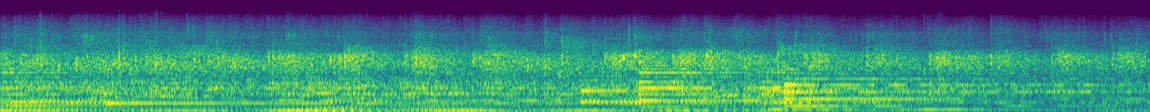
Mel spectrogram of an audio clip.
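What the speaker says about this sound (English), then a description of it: "Kindly clap for God." A church congregation at a Sunday service claps for God, a dense, sustained patter of many hands filling the room at moderate volume with a steady rhythm and no clear voices.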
